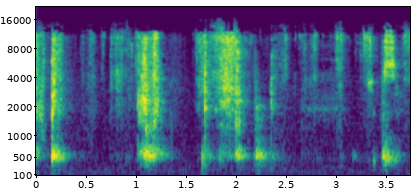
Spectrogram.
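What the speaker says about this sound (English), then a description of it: "Just use a spoon. It'll probably be easier to mix." A spoon stirs and scrapes through vegan banana cookie dough in a bowl, giving a few soft irregular scraping and knocking strokes, close and moderately loud.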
